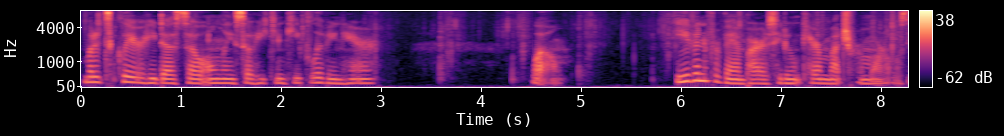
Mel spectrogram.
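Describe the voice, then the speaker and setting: A woman voicing an ancient, tender and protective vampire lover in an intimate, breathy romantic ASMR roleplay, with genteel wording and a vulnerable air. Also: deep voice, mellow. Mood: measured, uneasy. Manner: intimate, breathy half-whispers with sighs.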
